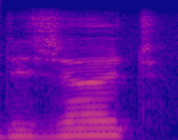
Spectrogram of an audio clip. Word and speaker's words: desert: North Korean soldiers will desert. 나는 예상한다. 더 많은 북한 군인들이 will desert. 이 발음이요. 이거하고 같습니다. 이거 먹는 거죠. 디저트요. 디저트하고 똑같은 게 동사 디저트입니다. 이게 이제 명사가 되면 이제 액센트가 앞으로 와요.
